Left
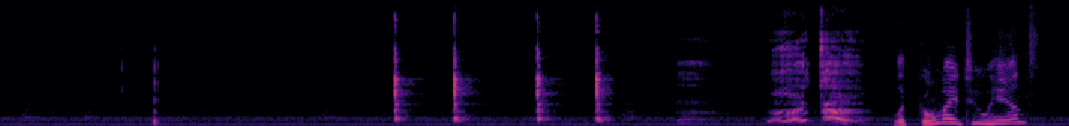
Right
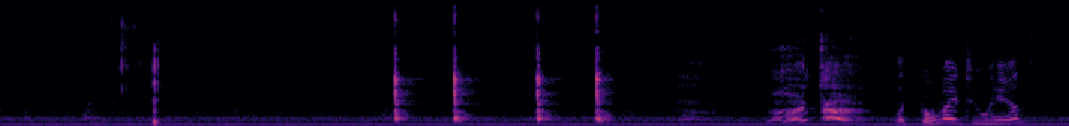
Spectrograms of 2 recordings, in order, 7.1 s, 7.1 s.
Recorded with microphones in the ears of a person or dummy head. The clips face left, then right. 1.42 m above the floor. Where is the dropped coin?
25° right (ahead or behind).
